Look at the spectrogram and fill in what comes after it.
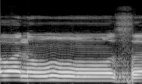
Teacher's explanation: खड़ा ज़बर को एक अलिफ के बराबर खींच कर पढ़ेंगे।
